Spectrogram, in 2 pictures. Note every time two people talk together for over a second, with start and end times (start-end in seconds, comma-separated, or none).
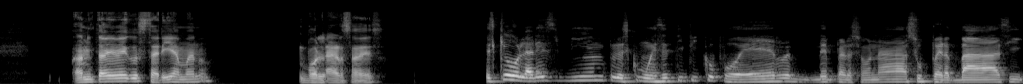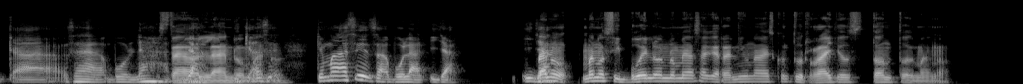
11.8-13.2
